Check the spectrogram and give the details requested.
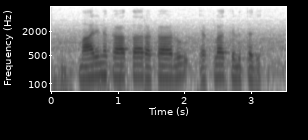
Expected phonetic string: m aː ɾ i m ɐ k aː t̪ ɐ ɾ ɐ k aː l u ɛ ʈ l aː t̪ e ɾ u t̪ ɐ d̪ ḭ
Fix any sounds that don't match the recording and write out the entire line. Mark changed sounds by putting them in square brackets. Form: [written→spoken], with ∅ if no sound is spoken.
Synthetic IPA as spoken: m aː ɾ i [m→n] ɐ k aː t̪ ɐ ɾ ɐ k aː l u ɛ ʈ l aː t̪ e [ɾ→l] u t̪ ɐ d̪ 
